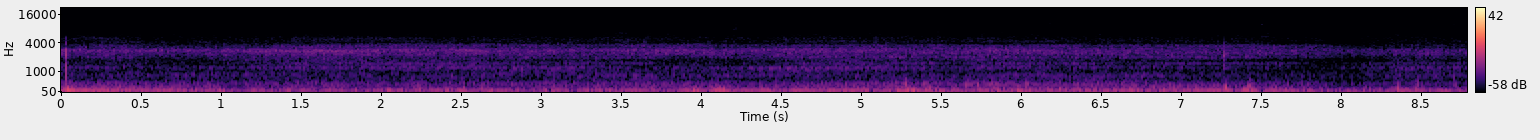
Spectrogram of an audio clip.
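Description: John Deere 4955 tractor's diesel engine running steadily under load as it pulls a 30 ft air drill, a faint low drone.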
